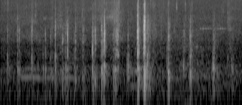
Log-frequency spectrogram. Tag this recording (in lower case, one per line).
run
